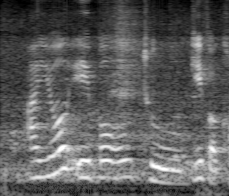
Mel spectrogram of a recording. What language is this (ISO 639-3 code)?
eng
